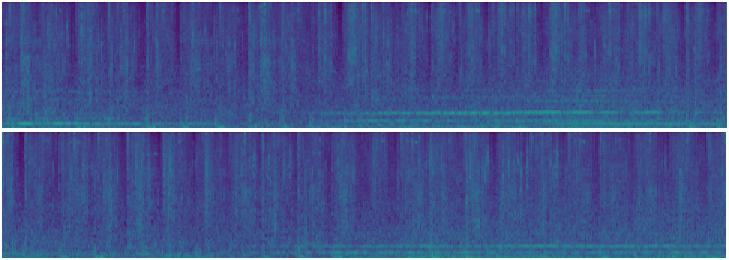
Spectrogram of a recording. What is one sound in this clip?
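Heavy footsteps crunch steadily over loose gravel.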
